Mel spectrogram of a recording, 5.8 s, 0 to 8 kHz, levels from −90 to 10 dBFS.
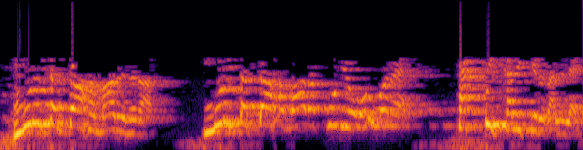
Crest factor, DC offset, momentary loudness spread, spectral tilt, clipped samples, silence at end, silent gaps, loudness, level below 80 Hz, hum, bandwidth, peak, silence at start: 12 dB; under 0.1%; 9 LU; -11 dB/octave; 0.1%; 0 s; none; -12 LUFS; -42 dBFS; none; 2.9 kHz; 0 dBFS; 0 s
